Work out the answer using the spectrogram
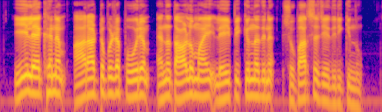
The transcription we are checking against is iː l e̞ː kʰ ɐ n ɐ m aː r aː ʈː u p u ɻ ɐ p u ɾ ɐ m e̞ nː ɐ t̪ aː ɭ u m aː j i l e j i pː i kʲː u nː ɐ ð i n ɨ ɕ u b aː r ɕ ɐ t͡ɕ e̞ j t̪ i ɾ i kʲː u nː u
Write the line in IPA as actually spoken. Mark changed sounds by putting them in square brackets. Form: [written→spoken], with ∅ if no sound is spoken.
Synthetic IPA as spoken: iː l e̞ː kʰ ɐ n ɐ m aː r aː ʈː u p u ɻ ɐ p [u→uː] ɾ ɐ m e̞ nː ɐ t̪ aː ɭ u m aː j i l e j i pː i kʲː u nː ɐ ð i n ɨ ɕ u b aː r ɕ ɐ t͡ɕ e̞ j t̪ i ɾ i kʲː u nː u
